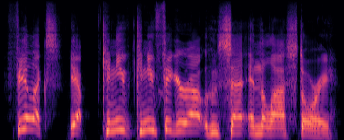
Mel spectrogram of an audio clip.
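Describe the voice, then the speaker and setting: Haunted, stammering young American radio host. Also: male voice, high-pitched, animated, a bit bright, no echo, clean studio sound. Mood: weary, pleading. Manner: halting, stammering, conversational. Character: haunted young radio host recounting his horrifying past, nervous, rambling. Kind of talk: naturalistic horror audio drama monologue.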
